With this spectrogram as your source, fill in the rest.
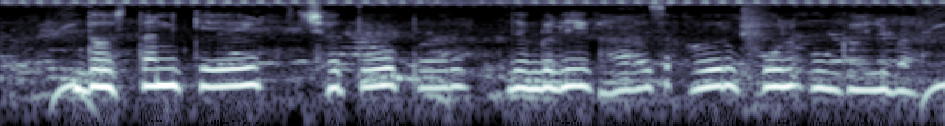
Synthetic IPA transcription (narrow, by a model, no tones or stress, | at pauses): d̪oːst̪ənket͡ʃʰət̪õpəɾ | d͡ʒə̃ŋɡəliɡʱaːsɔːɾpʰuːluɡəlba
